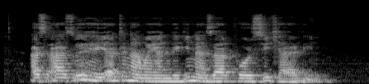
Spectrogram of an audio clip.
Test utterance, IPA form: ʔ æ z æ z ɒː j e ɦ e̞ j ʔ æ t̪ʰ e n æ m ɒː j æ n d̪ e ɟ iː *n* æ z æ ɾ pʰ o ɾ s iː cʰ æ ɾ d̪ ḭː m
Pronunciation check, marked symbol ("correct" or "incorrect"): correct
